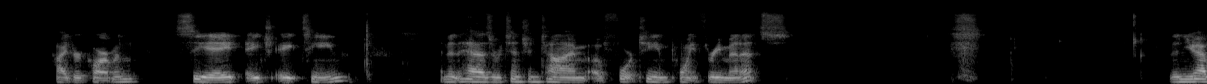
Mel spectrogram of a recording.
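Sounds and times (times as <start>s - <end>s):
man sharp intake of breath: 9.5s - 9.8s.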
